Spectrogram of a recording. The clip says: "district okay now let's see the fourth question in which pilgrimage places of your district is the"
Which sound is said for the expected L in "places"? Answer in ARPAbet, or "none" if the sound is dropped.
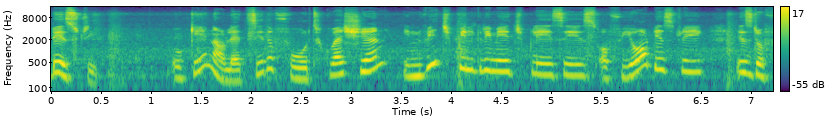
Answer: L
